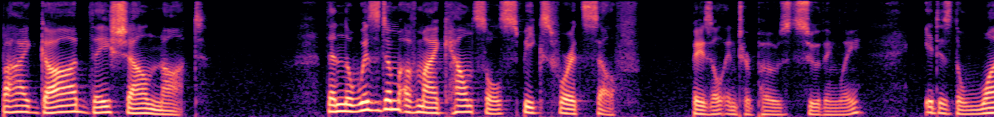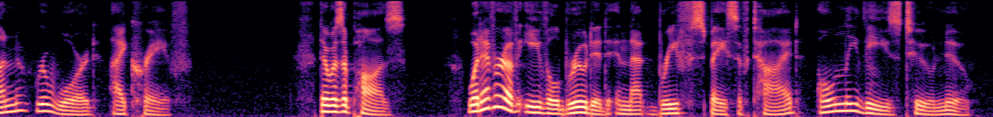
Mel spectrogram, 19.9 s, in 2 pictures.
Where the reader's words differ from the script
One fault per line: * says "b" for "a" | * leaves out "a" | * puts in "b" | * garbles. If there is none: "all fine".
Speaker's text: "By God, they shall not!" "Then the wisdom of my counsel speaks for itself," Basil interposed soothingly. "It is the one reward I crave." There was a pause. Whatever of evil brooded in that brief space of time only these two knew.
* says "tide" for "time"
